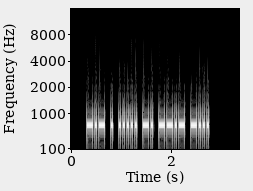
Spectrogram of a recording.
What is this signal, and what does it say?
Morse code, heard as a keyed tone, about 31 wpm, 700 Hz. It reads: KE5NQB
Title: USA Call Signs - 6 Characters - Repeated 2x - 30wpm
